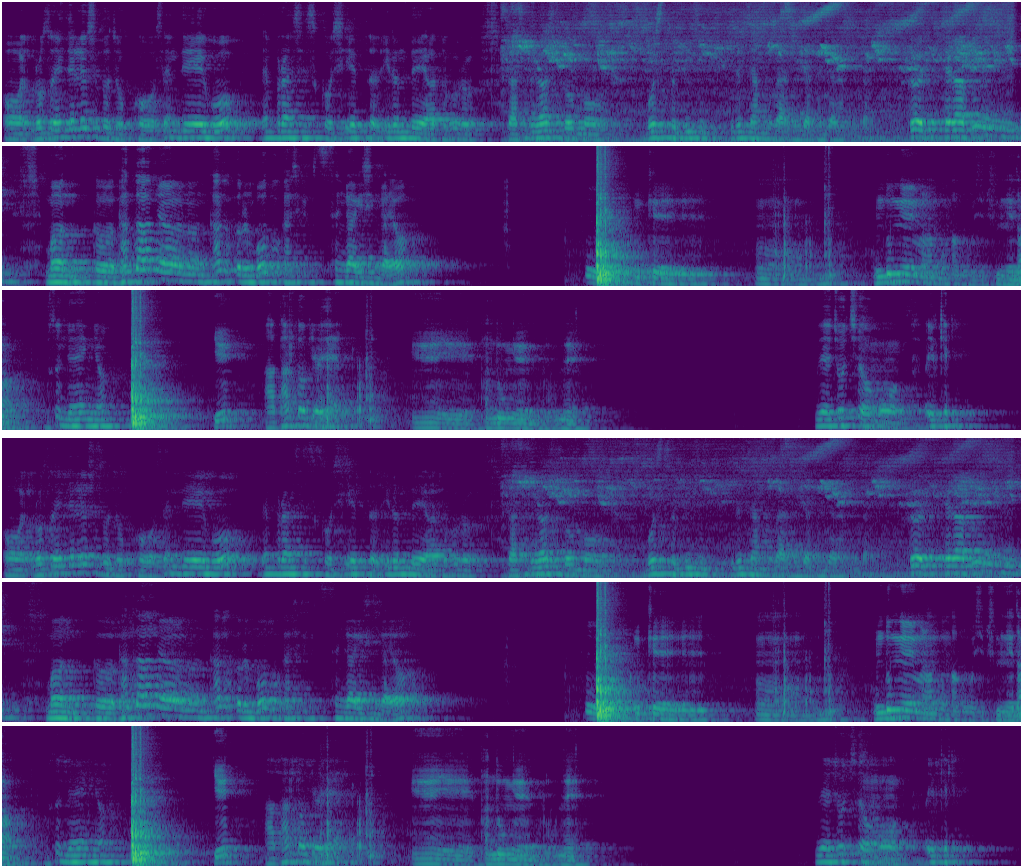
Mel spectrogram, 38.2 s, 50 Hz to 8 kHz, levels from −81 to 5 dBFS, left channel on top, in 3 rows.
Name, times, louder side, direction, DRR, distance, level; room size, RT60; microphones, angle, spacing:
voice 1, 0.0-2.9 3.2-7.6 8.0-8.8 9.1-16.6 16.8-17.8 26.0-26.8 28.8-29.8 35.6-37.3, left 1 dB, 75° left, 5 dB, 5.1 m, -36 dB
sound 1, 6.2-12.7, left 6 dB, 45° left, 3.4 m, -43 dB
Motor vehicle (road), 19.8-32.7, equal, 5° right, 1.6 m, -33 dB
voice 2, 20.0-21.5 22.2-23.1 23.6-25.7 27.2-27.4 28.1-28.4 30.6-32.7 36.2-36.7, right 1 dB, 35° right, 4 dB, 3.6 m, -40 dB
24.5 x 22.5 x 8.6 m, 1.2 s
head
